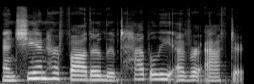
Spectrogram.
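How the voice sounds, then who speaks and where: A woman narrating a children's story in a clear, deliberate way. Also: medium pitch.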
